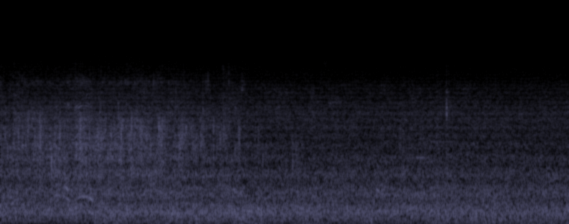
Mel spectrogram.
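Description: Steady background ambience with a low murmur of distant voices, and no distinct sound event.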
